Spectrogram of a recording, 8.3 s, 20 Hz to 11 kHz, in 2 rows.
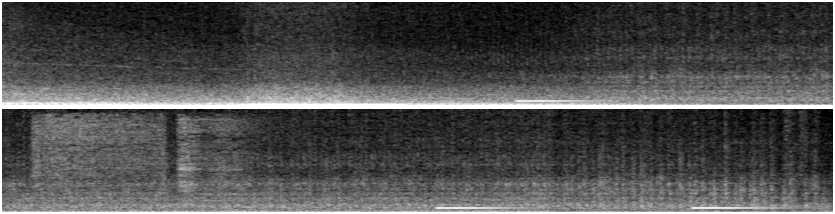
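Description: A Peterbilt 389 truck hauling cows in American Truck Simulator rumbles low, then lets out a sharp hiss of air brakes, with a few faint electronic beeps afterward and no talking.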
